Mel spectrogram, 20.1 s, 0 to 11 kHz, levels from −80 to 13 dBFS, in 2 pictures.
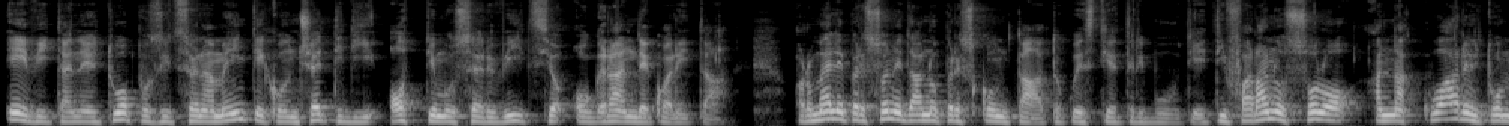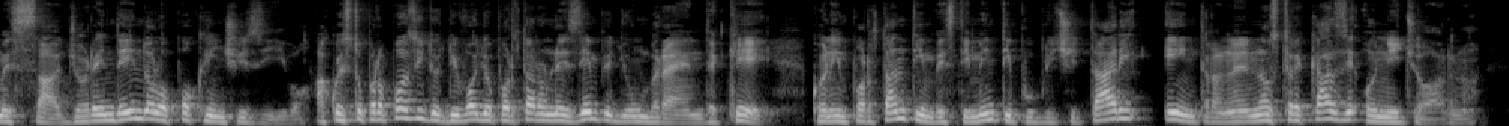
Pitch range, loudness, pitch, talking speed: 130-175 Hz, -19 LUFS, 145 Hz, 160 wpm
